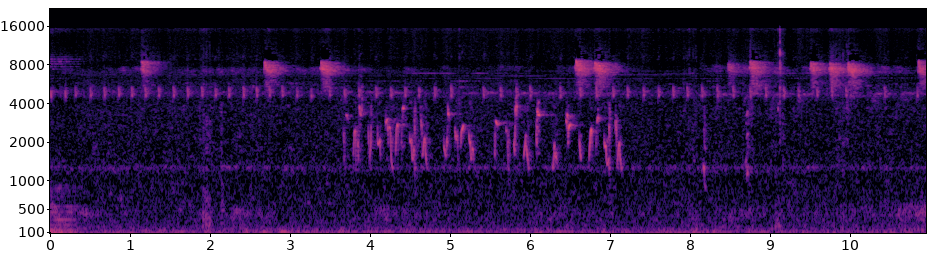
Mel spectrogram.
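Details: A family of wild flowerpeckers gives a quick run of sharp, high ticking chirps mid-way, with scattered thin high squeaks before and after. A regular pulsing insect-like beep continues in the background.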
